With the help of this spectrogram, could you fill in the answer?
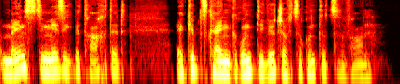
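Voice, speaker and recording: A man's medium-pitched, somewhat breathy voice has a dark, mellow tone and ordinary pitch variation, heard in a dry, close sound with no echo. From Bavaria. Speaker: podcast host. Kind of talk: casual chat.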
